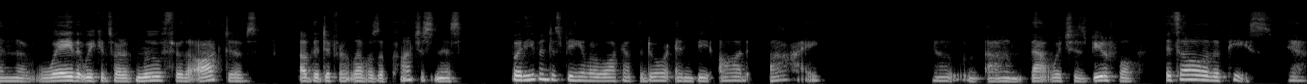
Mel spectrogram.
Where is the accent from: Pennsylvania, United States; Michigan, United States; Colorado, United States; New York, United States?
Pennsylvania, United States; Pittsburgh; I'm from Pittsburgh.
